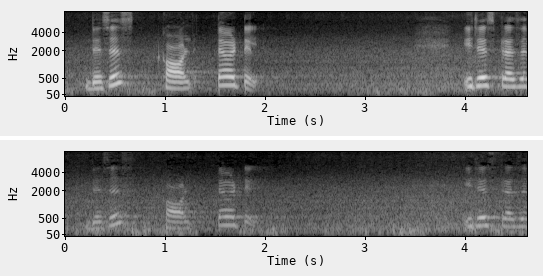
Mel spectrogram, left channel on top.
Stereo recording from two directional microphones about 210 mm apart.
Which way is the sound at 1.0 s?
40° left (ahead or behind).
